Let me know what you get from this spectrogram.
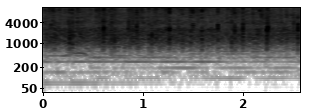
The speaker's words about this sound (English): Come on, let's clap for everybody that said yes. Come on.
